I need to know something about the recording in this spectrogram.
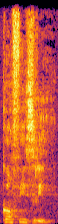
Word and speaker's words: confiserie: Confiserie, confiserie. We'll come to this one S between two vowels will always produce Z sound in French, not S.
